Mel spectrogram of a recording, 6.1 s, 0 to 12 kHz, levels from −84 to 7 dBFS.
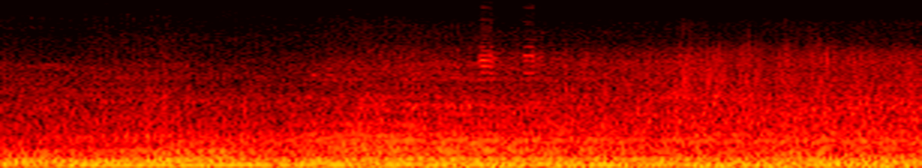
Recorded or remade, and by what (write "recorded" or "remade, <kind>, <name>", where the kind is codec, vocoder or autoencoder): recorded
